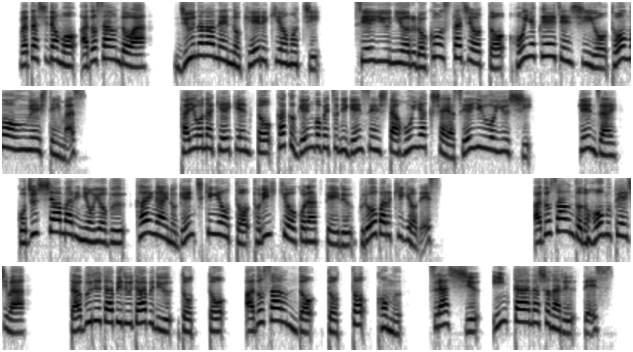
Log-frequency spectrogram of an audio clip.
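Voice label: Japanese, female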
